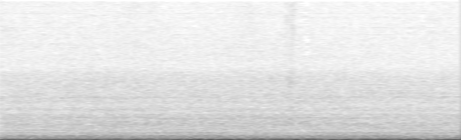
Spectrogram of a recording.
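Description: Low, steady rumble of a delivery truck's engine and running gear, heard from inside the cab.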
